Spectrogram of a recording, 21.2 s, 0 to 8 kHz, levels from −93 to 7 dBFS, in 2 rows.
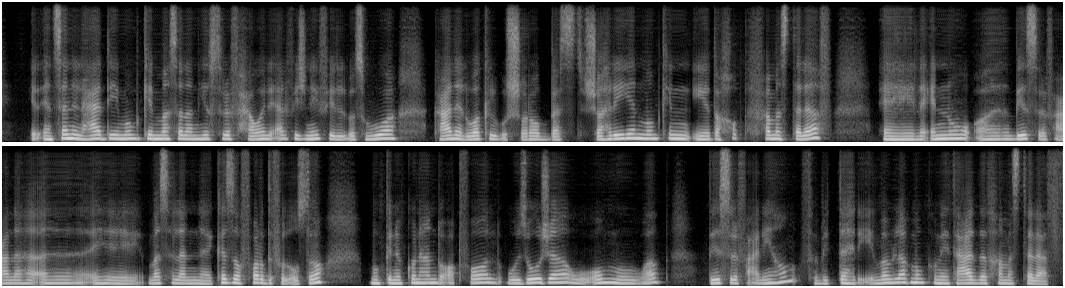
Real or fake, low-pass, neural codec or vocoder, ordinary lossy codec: fake; none; codec, 16 kHz, 0.3 kbps, FocalCodec; none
